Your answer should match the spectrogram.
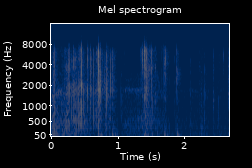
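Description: A scrap of shiny VViVid vinyl wrap film crumpled and wadded up by hand, giving close, crisp crinkling and crackling bursts that come in quick clusters, then thin out into a few sparse crackles.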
